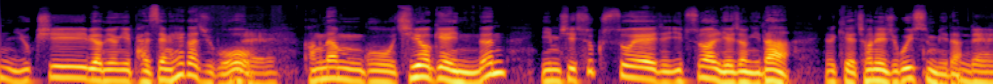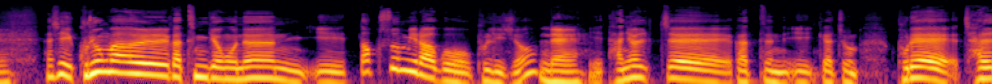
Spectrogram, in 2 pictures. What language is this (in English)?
Korean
